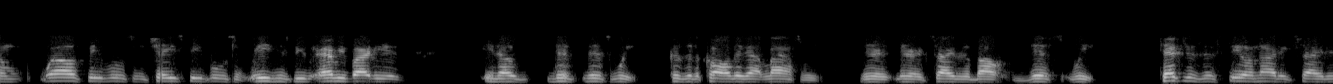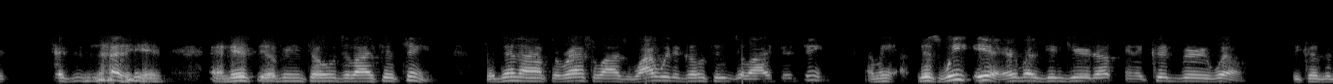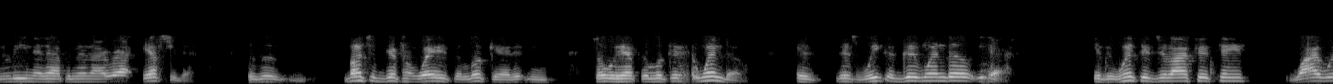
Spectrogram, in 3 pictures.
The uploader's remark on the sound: TNTSuperfantastic Conference Call - Monday, June 14, 2021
